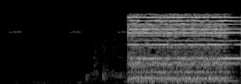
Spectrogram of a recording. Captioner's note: phone ringing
